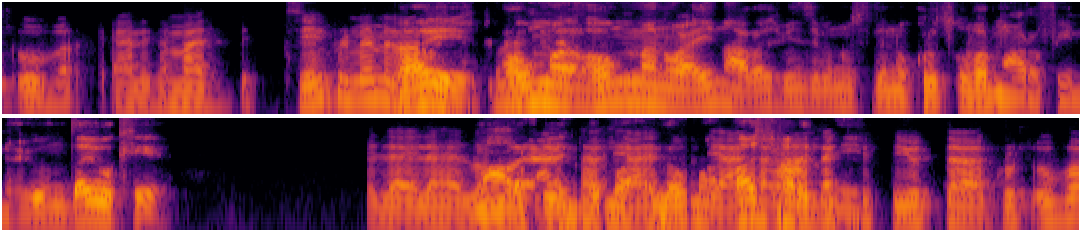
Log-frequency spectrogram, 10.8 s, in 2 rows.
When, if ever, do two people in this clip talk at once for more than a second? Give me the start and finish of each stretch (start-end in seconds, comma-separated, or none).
1.9-3.3, 7.7-9.8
